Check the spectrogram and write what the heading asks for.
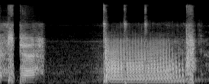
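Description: A voice in a TikTok clip's original sound: a few quick syllables at the start, then one drawn-out voiced note lasting about a second.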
